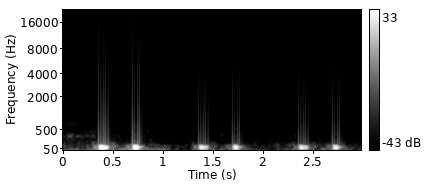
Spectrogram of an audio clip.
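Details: Simulated normal heart sounds from the iPax auscultation simulator: the chest piece starts at the aortic point of maximal intensity and moves away, so sounds fade with distance. Clear paired lub-dub beats at about 60 a minute, growing softer after the first beat.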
